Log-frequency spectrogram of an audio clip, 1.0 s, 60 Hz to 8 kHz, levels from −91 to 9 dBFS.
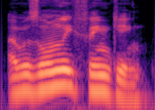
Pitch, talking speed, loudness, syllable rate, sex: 135 Hz, 230 wpm, -14 LUFS, 6.5 syllables/s, male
